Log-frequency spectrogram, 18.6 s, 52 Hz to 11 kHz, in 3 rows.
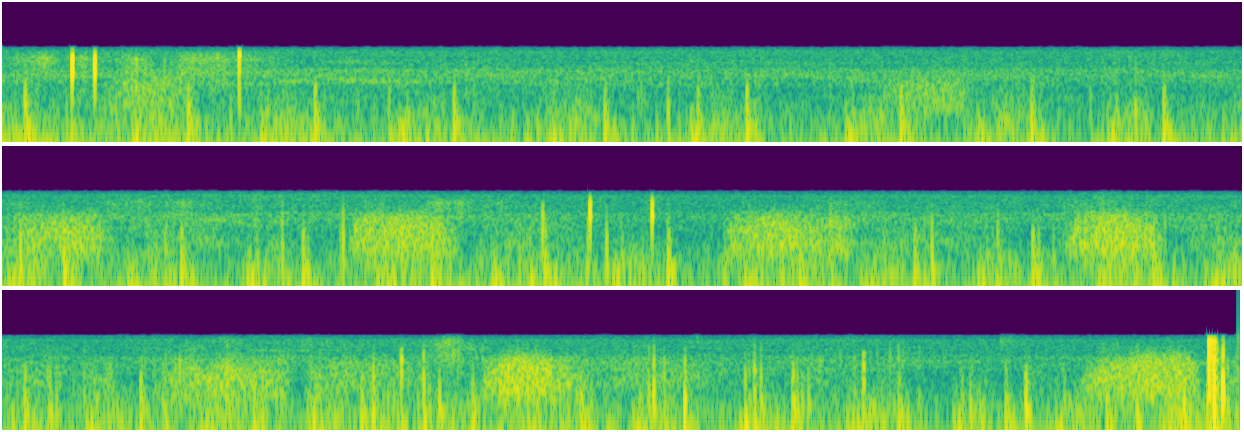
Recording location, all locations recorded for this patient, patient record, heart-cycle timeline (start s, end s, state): aortic valve (AV)
aortic valve (AV)+pulmonary valve (PV)+tricuspid valve (TV)+mitral valve (MV)
#Age: Child
#Sex: Female
#Height: 101.0 cm
#Weight: 18.7 kg
#Pregnancy status: False
#Murmur: Present
#Murmur locations: aortic valve (AV)+mitral valve (MV)+pulmonary valve (PV)+tricuspid valve (TV)
#Most audible location: pulmonary valve (PV)
#Systolic murmur timing: Early-systolic
#Systolic murmur shape: Plateau
#Systolic murmur grading: II/VI
#Systolic murmur pitch: Low
#Systolic murmur quality: Blowing
#Diastolic murmur timing: nan
#Diastolic murmur shape: nan
#Diastolic murmur grading: nan
#Diastolic murmur pitch: nan
#Diastolic murmur quality: nan
#Outcome: Abnormal
#Campaign: 2015 screening campaign
0.00	1.30	unannotated
1.30	1.43	S1
1.43	1.53	systole
1.53	1.65	S2
1.65	1.94	diastole
1.94	2.10	S1
2.10	2.23	systole
2.23	2.36	S2
2.36	2.70	diastole
2.70	2.84	S1
2.84	2.98	systole
2.98	3.12	S2
3.12	3.40	diastole
3.40	3.58	S1
3.58	3.70	systole
3.70	3.84	S2
3.84	4.22	diastole
4.22	4.36	S1
4.36	4.48	systole
4.48	4.62	S2
4.62	4.88	diastole
4.88	4.98	S1
4.98	5.12	systole
5.12	5.26	S2
5.26	5.52	diastole
5.52	5.64	S1
5.64	5.78	systole
5.78	5.92	S2
5.92	6.20	diastole
6.20	6.38	S1
6.38	6.49	systole
6.49	6.63	S2
6.63	6.82	diastole
6.82	6.96	S1
6.96	7.06	systole
7.06	7.20	S2
7.20	7.44	diastole
7.44	7.56	S1
7.56	7.68	systole
7.68	7.80	S2
7.80	8.02	diastole
8.02	8.20	S1
8.20	8.32	systole
8.32	8.46	S2
8.46	8.64	diastole
8.64	8.76	S1
8.76	8.86	systole
8.86	9.02	S2
9.02	9.24	diastole
9.24	9.36	S1
9.36	9.50	systole
9.50	9.62	S2
9.62	9.86	diastole
9.86	10.04	S1
10.04	10.15	systole
10.15	10.31	S2
10.31	10.53	diastole
10.53	10.66	S1
10.66	10.78	systole
10.78	10.92	S2
10.92	11.10	diastole
11.10	11.24	S1
11.24	11.34	systole
11.34	11.46	S2
11.46	11.68	diastole
11.68	11.82	S1
11.82	11.92	systole
11.92	12.06	S2
12.06	12.26	diastole
12.26	12.40	S1
12.40	12.48	systole
12.48	12.62	S2
12.62	12.81	diastole
12.81	12.94	S1
12.94	13.08	systole
13.08	13.18	S2
13.18	13.38	diastole
13.38	13.54	S1
13.54	13.64	systole
13.64	13.76	S2
13.76	13.93	diastole
13.93	14.08	S1
14.08	14.19	systole
14.19	14.33	S2
14.33	14.51	diastole
14.51	18.59	unannotated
